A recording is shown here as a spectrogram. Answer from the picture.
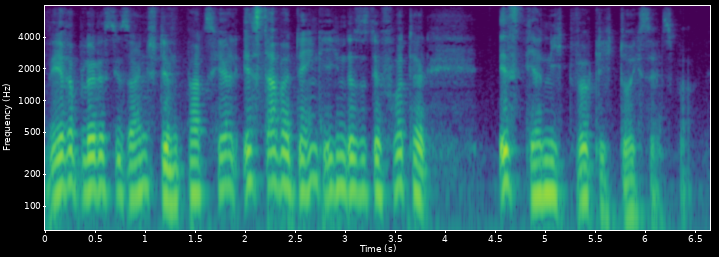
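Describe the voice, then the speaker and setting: Somewhat breathy and dark, mellow in tone, a man talks at a moderate pace and medium pitch with ordinary pitch variation. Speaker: design professor. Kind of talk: radio interview.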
